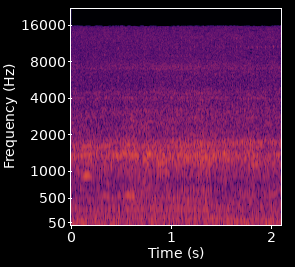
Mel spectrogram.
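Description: Motorcycle engine running steadily at low road speed, a low even hum heard from the riding bike itself.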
